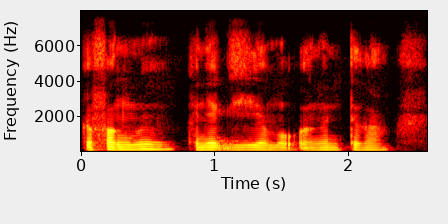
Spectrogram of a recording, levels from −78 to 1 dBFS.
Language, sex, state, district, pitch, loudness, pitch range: Wancho, male, Arunachal Pradesh, Longding, 120 Hz, -22 LUFS, 110-125 Hz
